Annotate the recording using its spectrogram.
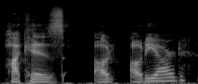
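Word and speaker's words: Jacques Audiard: I'm gonna butcher his name, but Jaquez Audiard, I believe is how you pronounce it.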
